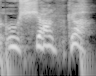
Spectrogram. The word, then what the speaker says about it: ushanka: us that long to find somebody with the ushanka that is how it's pronounced okay you are not giving me a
